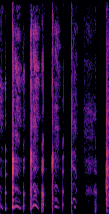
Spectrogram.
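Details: Adult woman coughing: a run of about six short, dry coughs in quick succession, with faint room noise.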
